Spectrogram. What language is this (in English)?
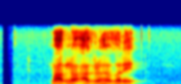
Nepali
